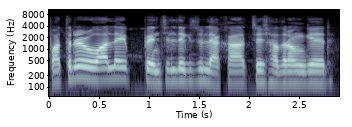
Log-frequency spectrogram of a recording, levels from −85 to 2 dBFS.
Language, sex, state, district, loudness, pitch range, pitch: Bengali, male, West Bengal, Alipurduar, -16 LUFS, 130-160 Hz, 140 Hz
